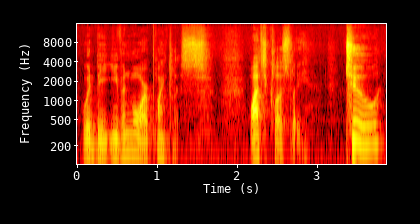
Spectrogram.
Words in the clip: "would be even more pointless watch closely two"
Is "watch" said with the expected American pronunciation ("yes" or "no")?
yes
